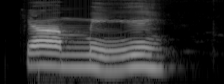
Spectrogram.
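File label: "xiami", Mandarin Chinese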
